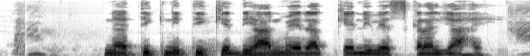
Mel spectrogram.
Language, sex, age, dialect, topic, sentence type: Magahi, male, 31-35, Southern, banking, statement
